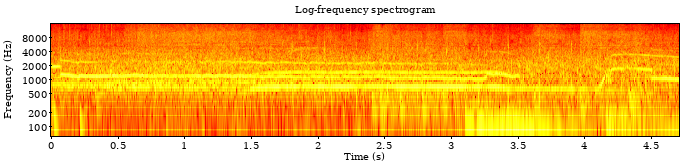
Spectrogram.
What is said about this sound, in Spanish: Bueno, hermano, vamos con la votación del público luego de este nuevo enfrentamiento. Por aplausos, ¿ok? Para que no estar contando manos como cojugos. Aplausos para Encima Me Masturbo. Aplausos para En Ceviche.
